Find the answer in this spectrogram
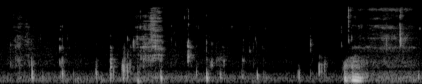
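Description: Close-up wet chewing and lip smacks of a mouthful of soft food (eggs in tomato pasta sauce with melted cheese), with many small irregular clicks. A short, louder low hum from the eater comes a little after four seconds in.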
